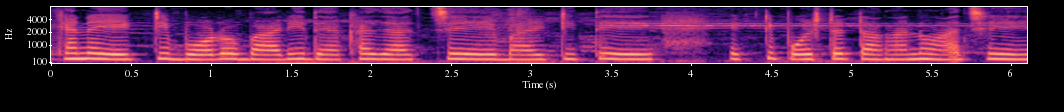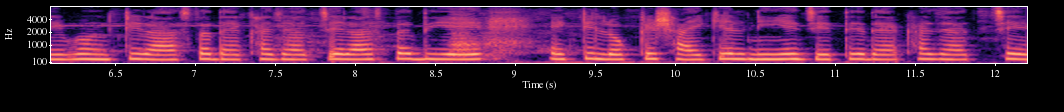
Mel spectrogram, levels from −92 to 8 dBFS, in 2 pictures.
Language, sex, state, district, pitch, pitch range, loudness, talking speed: Bengali, female, West Bengal, Malda, 260 Hz, 255-275 Hz, -14 LUFS, 125 wpm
